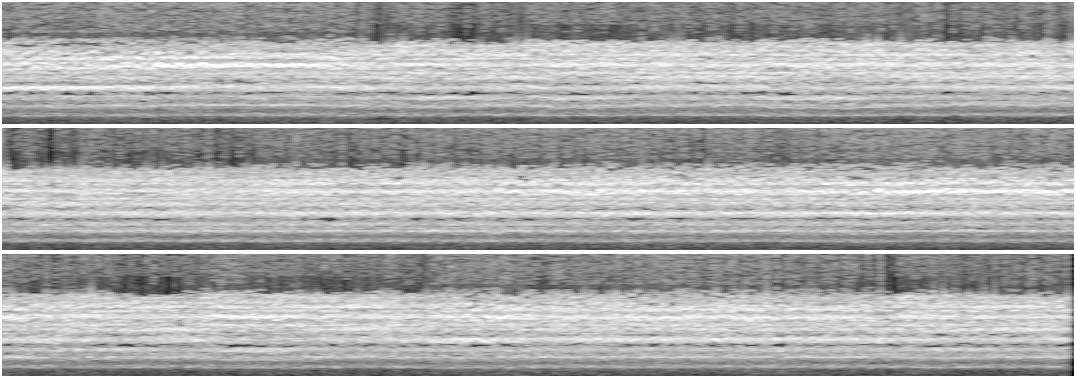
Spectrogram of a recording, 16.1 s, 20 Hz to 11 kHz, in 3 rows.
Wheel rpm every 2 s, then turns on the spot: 220, 220, 230, 230, 230, 220, 230, 230.
none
